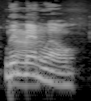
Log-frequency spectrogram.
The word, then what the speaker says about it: Lin-Manuel: It's very easy to... Lin-Manuel, just say that.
